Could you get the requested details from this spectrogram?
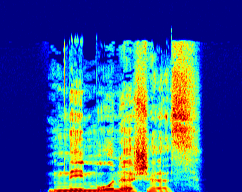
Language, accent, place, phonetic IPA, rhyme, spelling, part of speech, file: German, Germany, Berlin, [mneˈmoːnɪʃəs], -oːnɪʃəs, mnemonisches, adjective, De-mnemonisches.ogg
- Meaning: strong/mixed nominative/accusative neuter singular of mnemonisch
